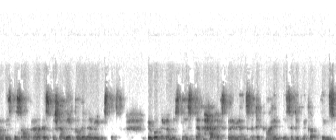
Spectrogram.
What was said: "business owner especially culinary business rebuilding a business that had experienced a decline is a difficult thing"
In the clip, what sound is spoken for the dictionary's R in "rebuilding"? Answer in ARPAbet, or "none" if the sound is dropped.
W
